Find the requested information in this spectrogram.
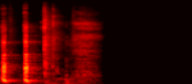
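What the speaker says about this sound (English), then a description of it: "Was just typing that word." A few quick keystrokes on a computer keyboard, close and fairly soft, in a short burst lasting about a second before silence.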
